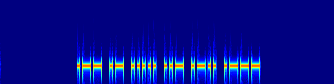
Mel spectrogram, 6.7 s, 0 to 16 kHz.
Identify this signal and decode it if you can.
Morse code, heard as a keyed tone, about 22 wpm, 700 Hz. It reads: WA5ULJ
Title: Speed Racing - USA 2x3 Call Signs 22wpm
